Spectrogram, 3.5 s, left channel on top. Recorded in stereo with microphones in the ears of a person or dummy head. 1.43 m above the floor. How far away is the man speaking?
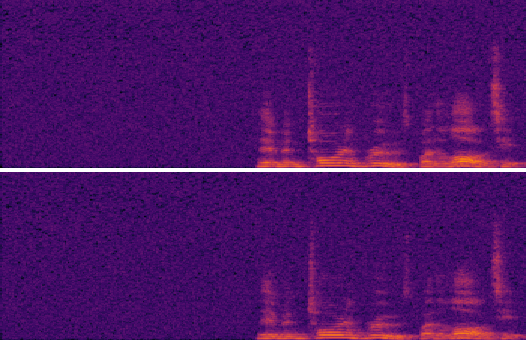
About 0.9 m.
